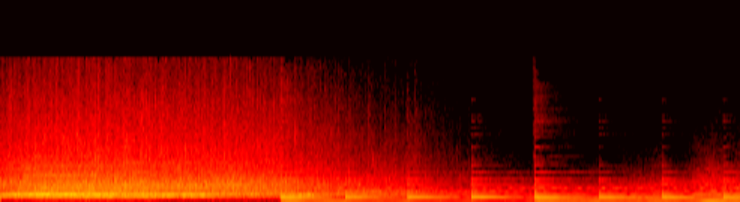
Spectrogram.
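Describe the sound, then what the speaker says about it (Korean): Studio audience applause on a Korean TV music show greets a singer about to perform a ballad, a loud crowded wash that fades after a few seconds as sustained keyboard chords and notes begin. "큰 박수로 청해 듣겠습니다"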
